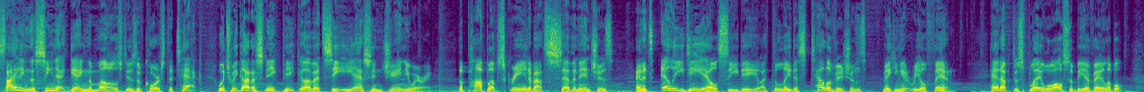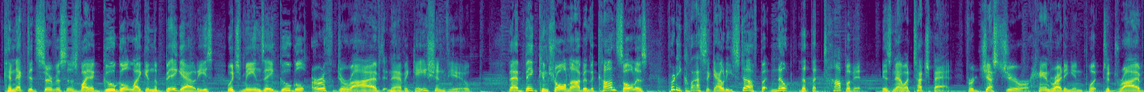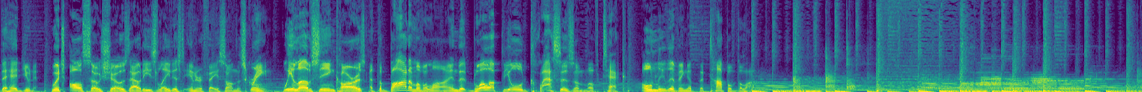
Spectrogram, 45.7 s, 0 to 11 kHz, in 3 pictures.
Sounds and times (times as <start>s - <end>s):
Speech: 0.0s - 40.6s
Music: 0.0s - 45.7s.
